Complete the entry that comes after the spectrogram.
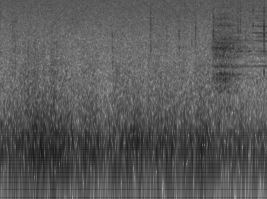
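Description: Deep rumbling thunder from a nearby storm, a loud sustained low roll with a faint hiss of rain or wind over it.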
